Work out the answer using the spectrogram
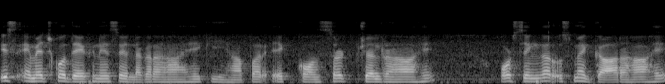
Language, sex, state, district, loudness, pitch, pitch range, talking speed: Hindi, male, Bihar, Supaul, -23 LUFS, 130 Hz, 115-145 Hz, 200 wpm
